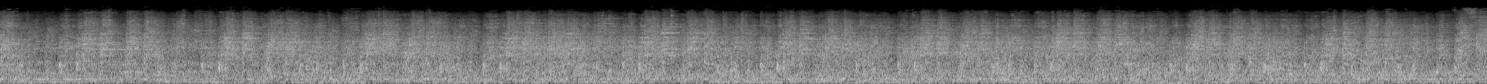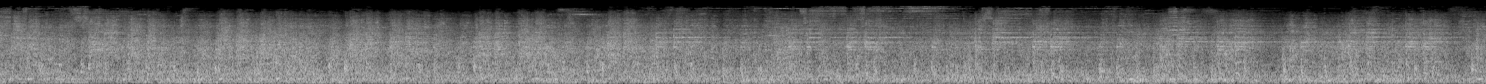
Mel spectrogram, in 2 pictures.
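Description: Freight train of tank wagons and empty container flatcars rolling past at close range: a steady, loud clatter of wheels over rail joints.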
